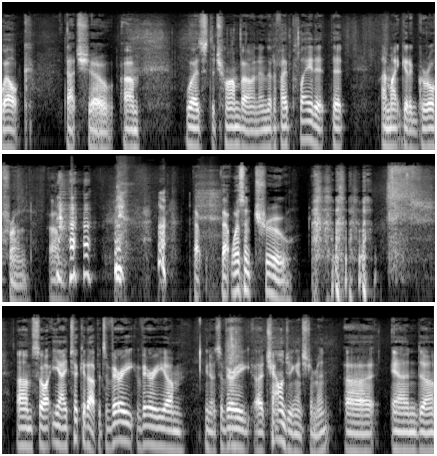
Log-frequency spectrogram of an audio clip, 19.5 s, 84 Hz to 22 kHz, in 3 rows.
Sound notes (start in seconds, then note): 7.2 laughter; 10.5 laughter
